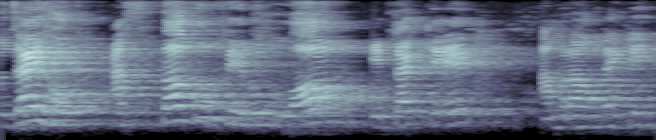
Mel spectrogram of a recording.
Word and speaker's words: আস্তাগফিরুল্লাহ: এজন্য উচ্চারণের ক্ষেত্রে খেয়াল রাখতে হবে যেন এটা আস্তাগফিরুল্লাহ না হয়, এটা যেন হয় আস্তাগফিরুল্লাহ। তাহলে আমরা সবাই একবার আমার সাথে একটু বলি, আস্তাগ আস্তাগ আস্তাগফিরুল্লাহ আস্তাগফিরুল্লাহ। গ দিয়ে হবে আস্তাগফিরুল্লাহ।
